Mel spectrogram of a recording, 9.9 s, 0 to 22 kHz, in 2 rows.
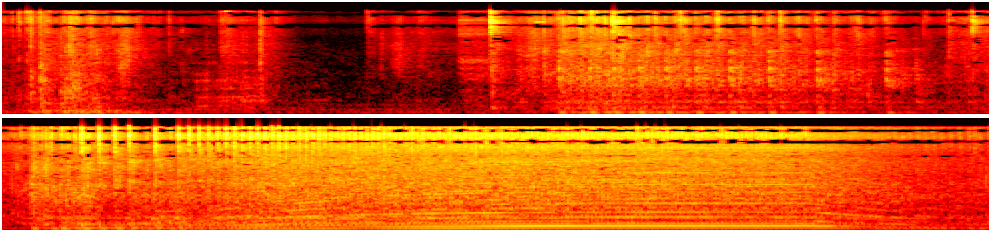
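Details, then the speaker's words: MTD 21-inch push mower, 140cc engine, sat a couple of years; after reinstalling a part by hand, it runs a little better only with carb spray: sputtering catches, rising steady rev, then fading; runs only on starting fluid, fuel delivery suspected. "well a little bit better right and with some carb spray"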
